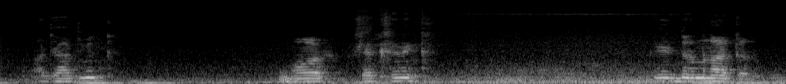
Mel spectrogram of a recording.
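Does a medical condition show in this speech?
Yes: cerebral palsy.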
